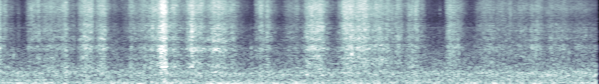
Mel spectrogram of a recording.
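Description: Thin plastic bags crinkling in irregular bursts as they are handled and unwrapped by hand, dying down about six seconds in.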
